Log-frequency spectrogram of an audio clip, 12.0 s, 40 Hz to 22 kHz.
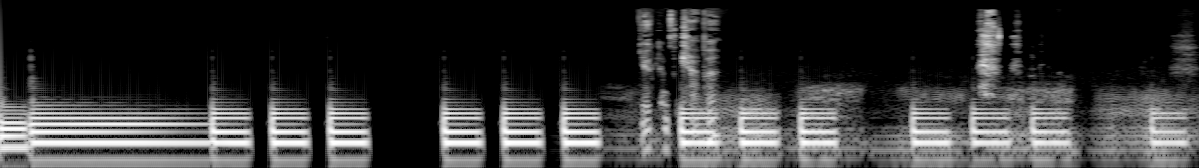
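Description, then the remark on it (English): A cat named Cusky purrs with a deep, steady low rumble of around 50 hertz while a sustained bass guitar note of about 50 hertz starts and stops in short, regular pulses over it. A person speaks briefly in the later half. “So I think we got a clip of that where you hear Cusky purring and you can hear this note on the bass guitar as well.”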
